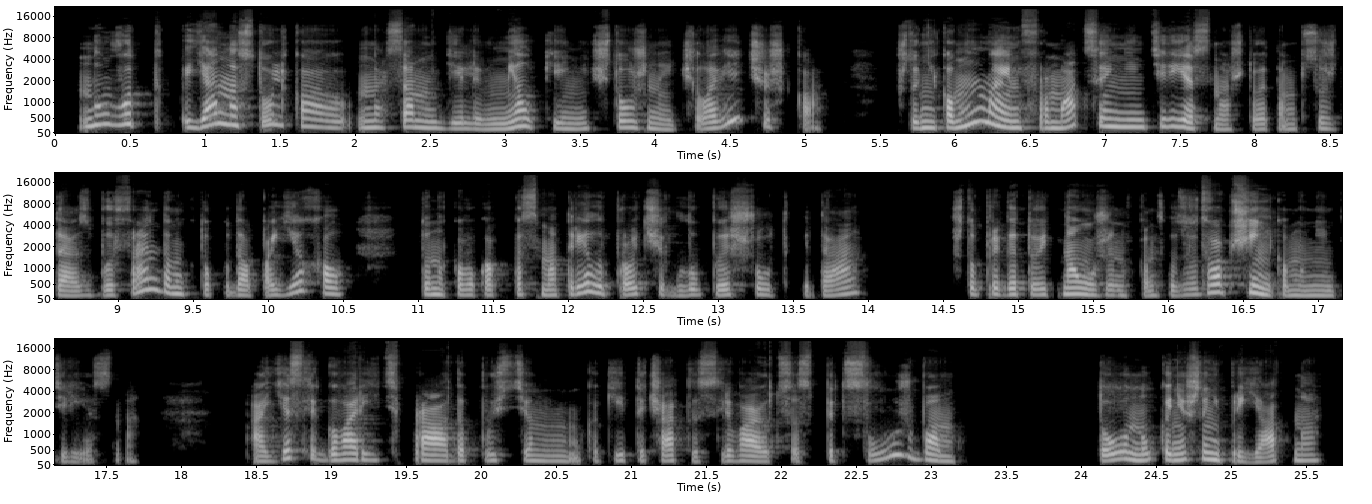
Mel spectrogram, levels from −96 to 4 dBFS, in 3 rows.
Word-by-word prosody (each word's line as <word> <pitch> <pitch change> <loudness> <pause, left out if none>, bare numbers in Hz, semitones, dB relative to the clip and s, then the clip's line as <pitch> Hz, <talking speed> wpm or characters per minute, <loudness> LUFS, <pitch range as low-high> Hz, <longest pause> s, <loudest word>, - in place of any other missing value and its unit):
Ну 290 +6 +1
вот 315 +2 +3 0.3
я 230 +9 +5
настолько 275 -8 +1
на 205 0 -2
самом 205 -4 +1
деле 175 -2 -3
мелкий 185 +5 +1
ничтожный 175 -1 -2
человечишко, 390 - -2 0.5
что 190 - -2
никому 205 - +4
моя 260 -10 +9
информация 200 +4 +1
неинтересна, 225 -7 +2
что 155 - -4
я 160 - -2
там 155 - -7
обсуждаю 160 -3 -1
с 155 - -9
бойфрендом, 200 - 0
кто 190 -4 -7
куда 160 -1 -2
поехал, 200 - -1 0.4
кто 180 - -2
на 180 - -1
кого 165 0 -2
как 160 0 -2
посмотрел 175 +8 0
и - - -11
прочие 180 +2 0
глупые 165 +1 -3
шутки, 170 0 -4
да, 180 +9 -1 0.6
что 190 - -3
приготовить 180 -1 -1
на 190 - +7
ужин 165 -4 -1
в 150 - -35
конце 150 +1 -6
Вот 175 +3 -6
вообще 245 -1 +6
никому 155 -5 -1
не 150 0 -5
интересно. 145 -2 -10 0.7
А - - +1
если 240 +11 -1
говорить 190 0 +1
про, 175 -1 +6
допустим, 170 -1 -5
м, - - -11
какие-то 155 +1 -8
чаты 170 -3 -1
сливаются 160 -1 0
спецслужбам, 190 - -1 0.9
то 185 +6 +3
ну, 190 -2 +2
конечно, 205 +2 +3
неприятно. 175 - 0
180 Hz, 140 wpm, -30 LUFS, 160-210 Hz, 0.9 s, моя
